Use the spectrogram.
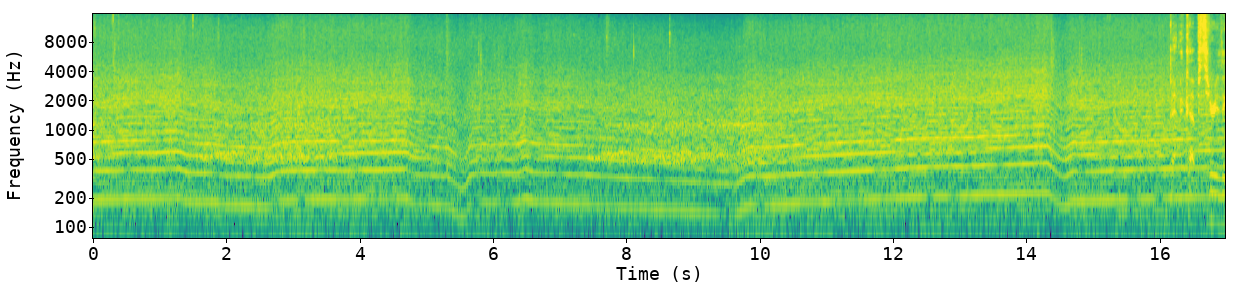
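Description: A 1955 Formula One race car in Grand Prix Legends, engine note loud and steady, dipping sharply at several upshifts then climbing again, a continuous close-up drone with speech over it.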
